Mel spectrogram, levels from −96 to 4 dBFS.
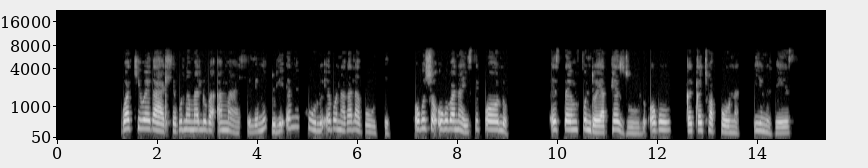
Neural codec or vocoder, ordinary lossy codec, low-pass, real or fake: none; Opus, 64 kbps; 7.2 kHz; real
